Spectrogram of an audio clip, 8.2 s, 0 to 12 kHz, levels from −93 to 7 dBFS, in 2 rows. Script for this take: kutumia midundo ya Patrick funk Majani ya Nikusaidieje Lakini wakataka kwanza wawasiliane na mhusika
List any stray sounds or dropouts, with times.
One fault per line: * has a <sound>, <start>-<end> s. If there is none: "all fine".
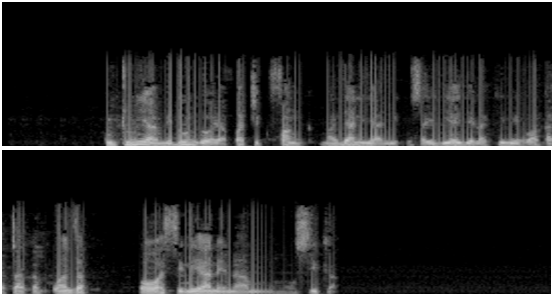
all fine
